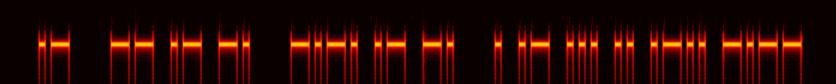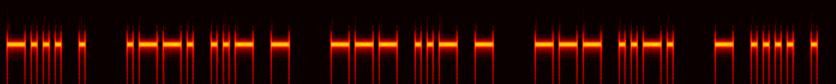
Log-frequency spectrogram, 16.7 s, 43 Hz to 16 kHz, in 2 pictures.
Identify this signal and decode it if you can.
Morse code, heard as a keyed tone, about 20 wpm, 700 Hz. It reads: A MAN CAN EASILY BE PUT OUT OF THE
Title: Sentences from Top 900 Words 20wpm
